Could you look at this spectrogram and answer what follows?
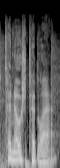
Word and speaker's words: Tenochtitlán: Okay, it's Tenochtitlán. And Mayan cities are hard to pronounce too.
